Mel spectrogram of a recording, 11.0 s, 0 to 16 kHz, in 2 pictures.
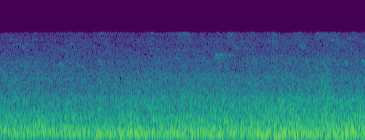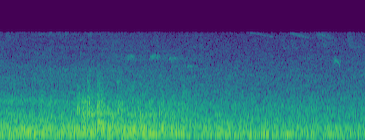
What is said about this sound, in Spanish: Entre bailarines y practicantes artísticos rodeamos el camino hasta el bloque 26, donde empezamos a sentir la brisa característica del área de las piscinas y se hace notable el sonido del tren sobre los viaductos del metro.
